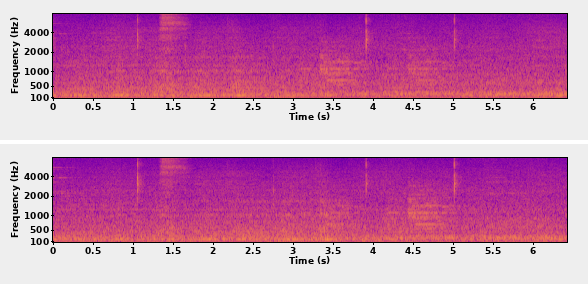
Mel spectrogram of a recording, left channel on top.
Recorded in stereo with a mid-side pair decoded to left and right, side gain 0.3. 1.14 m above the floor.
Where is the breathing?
50° left, 6 m.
